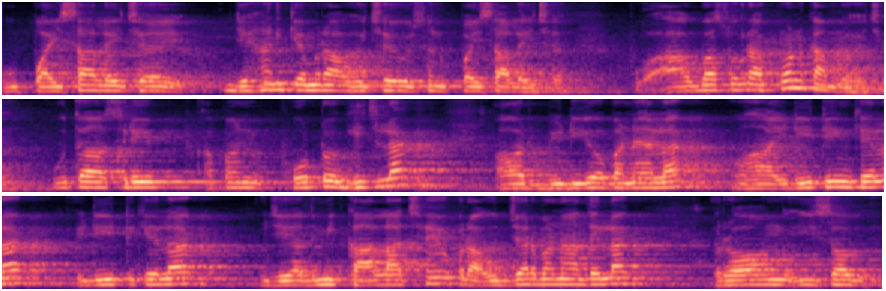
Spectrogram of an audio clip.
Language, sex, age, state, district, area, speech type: Maithili, male, 18-30, Bihar, Samastipur, rural, spontaneous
